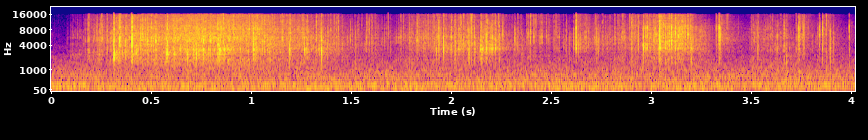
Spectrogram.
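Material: Cardboard.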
